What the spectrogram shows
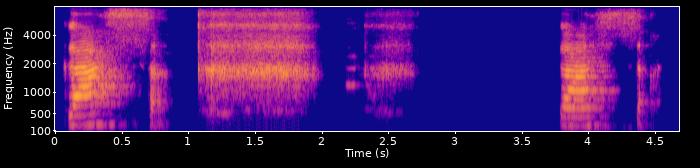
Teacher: es velar porque la voy a pronunciar con el velo de la boca. Y digo yo que es sorda porque no me van a vibrar las cuerdas vocales.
